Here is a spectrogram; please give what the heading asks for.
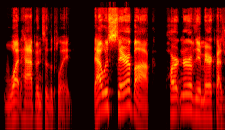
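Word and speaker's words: Bajc: Sarah Bach, B-A-J-C. I'm going to pronounce it Bach until I hear a better pronunciation.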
